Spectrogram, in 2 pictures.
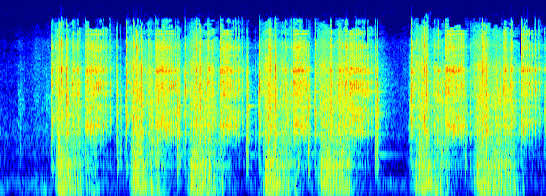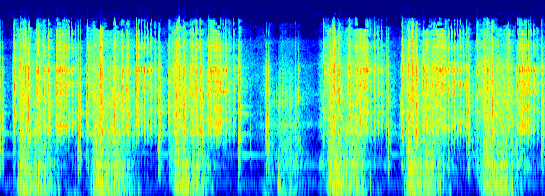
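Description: A grass trimmer's small two-stroke engine with a newly replaced carburetor is pulled over and over, giving repeated rattling bursts as it sputters and tries to catch, with short gaps between the pulls.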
